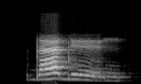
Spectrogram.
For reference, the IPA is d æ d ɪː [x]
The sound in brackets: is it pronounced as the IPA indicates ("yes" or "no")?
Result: no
